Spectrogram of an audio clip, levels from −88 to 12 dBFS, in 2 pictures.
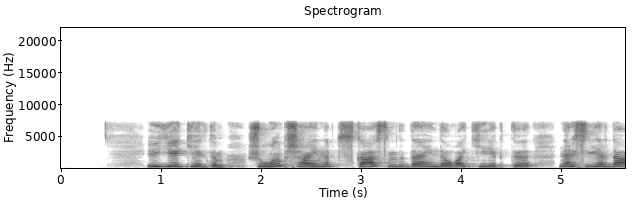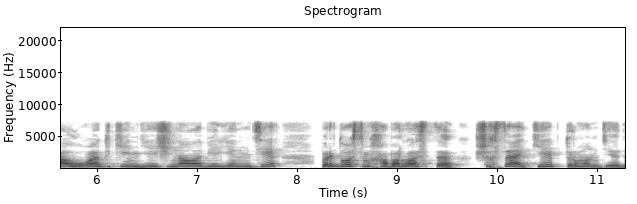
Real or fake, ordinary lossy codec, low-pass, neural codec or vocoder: real; none; 7.2 kHz; none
